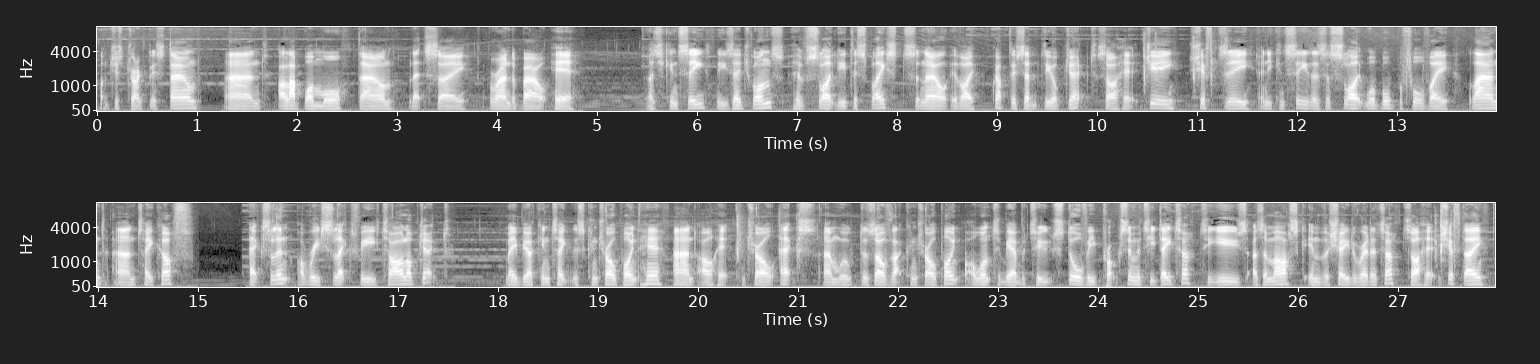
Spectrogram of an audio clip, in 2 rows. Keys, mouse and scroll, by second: 0.0-1.4 drag, 1.9-4.6 drag, 4.8 click, 5.4 scroll up 3, 8.9 click, 10.0 right click, 10.5 g, 11.2 shift+z, 15.4 right click, 16.9 click, 17.6 scroll down 3, 17.6 middle click, 18.4 click, 20.8 ctrl+x, 27.0 right click, 27.4 shift+a.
